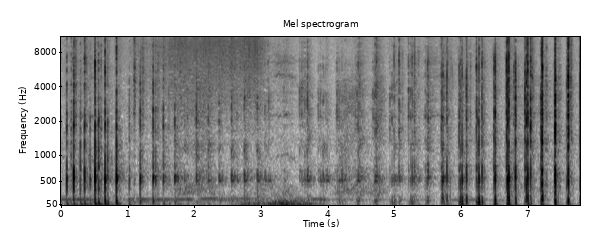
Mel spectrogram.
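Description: Fingertips and nails tap and scratch a small, hollow, palm-sized black textured cardboard gift box. Quick, dry taps with a low, hollow thud and a faint mid tone give way to a softer stretch of scratching in the middle. The clip ends with a run of louder, sharper taps.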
